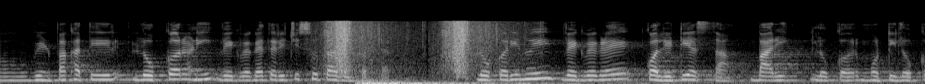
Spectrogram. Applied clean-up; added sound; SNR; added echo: none; Boom + Wind; -3 dB; none.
